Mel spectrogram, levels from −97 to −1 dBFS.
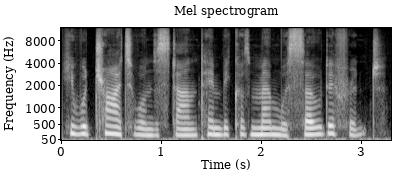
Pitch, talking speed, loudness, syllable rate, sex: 195 Hz, 200 wpm, -16 LUFS, 5.5 syllables/s, female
